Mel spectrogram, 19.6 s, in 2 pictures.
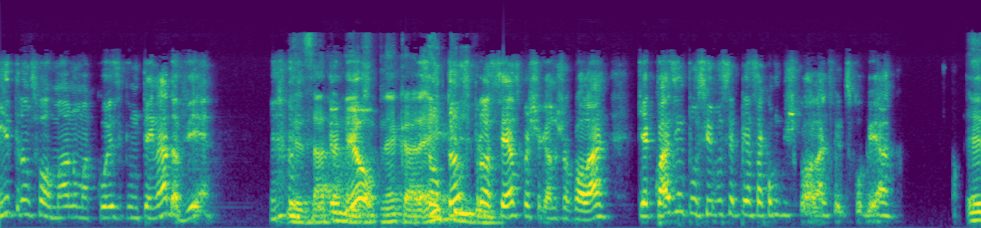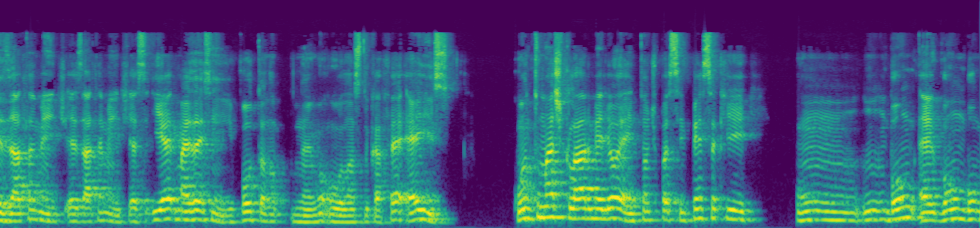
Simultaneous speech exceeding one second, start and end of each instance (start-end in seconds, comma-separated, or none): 3.1-5.0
